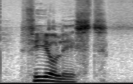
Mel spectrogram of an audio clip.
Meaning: violinist
- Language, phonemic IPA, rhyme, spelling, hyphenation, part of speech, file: Dutch, /ˌvi.oːˈlɪst/, -ɪst, violist, vi‧o‧list, noun, Nl-violist.ogg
